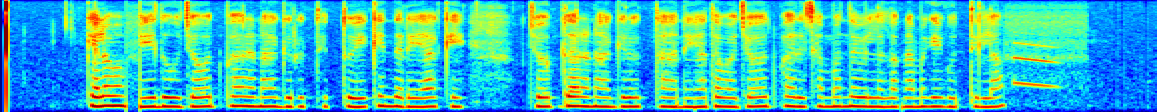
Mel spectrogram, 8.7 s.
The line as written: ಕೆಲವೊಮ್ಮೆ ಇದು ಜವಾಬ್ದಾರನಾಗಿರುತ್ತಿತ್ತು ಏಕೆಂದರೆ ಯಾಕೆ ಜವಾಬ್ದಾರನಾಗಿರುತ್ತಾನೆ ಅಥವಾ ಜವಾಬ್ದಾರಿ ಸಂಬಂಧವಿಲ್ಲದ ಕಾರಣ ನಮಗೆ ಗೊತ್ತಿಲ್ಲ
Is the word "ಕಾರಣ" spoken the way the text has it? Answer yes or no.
no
